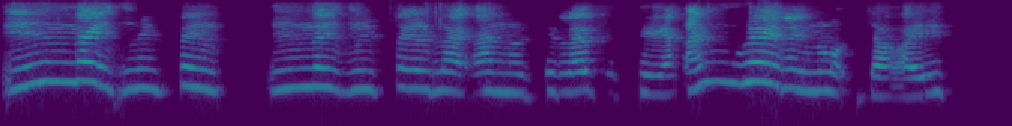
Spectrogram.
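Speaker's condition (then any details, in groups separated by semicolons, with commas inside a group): Cerebral palsy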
